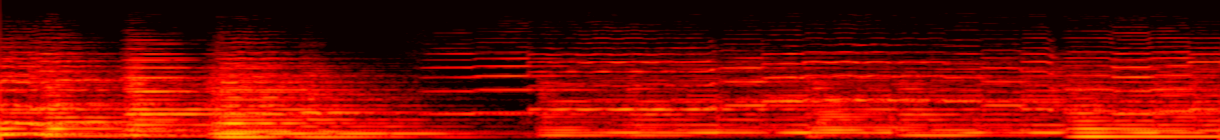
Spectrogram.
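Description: Background instrumental music on bowed strings, violin and cello, playing slow sustained notes.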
